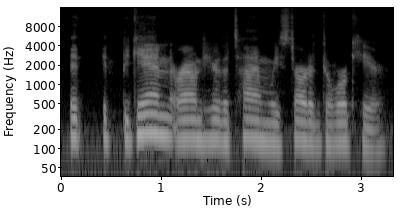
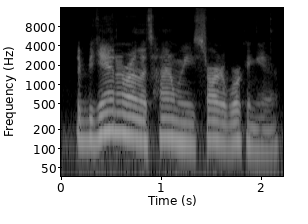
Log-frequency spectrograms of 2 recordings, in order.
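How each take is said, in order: First: It is said shyly, with hesitant pauses. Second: It is said smoothly, without hesitant pauses.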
